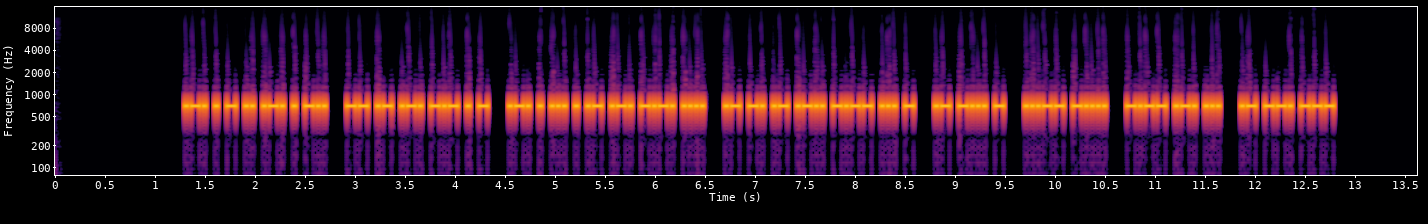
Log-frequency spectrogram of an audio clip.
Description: Morse code, heard as a keyed tone, about 40 wpm, 700 Hz. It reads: RETIRED MARKET RESEARCH ANALYST ABT 36 YRS AGO
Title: Practice QSO - Exchange 3 - More Info - 40wpm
